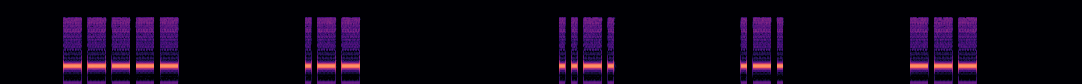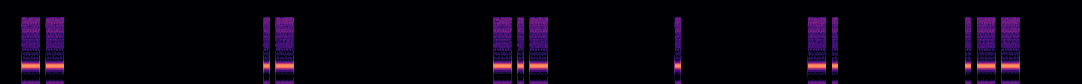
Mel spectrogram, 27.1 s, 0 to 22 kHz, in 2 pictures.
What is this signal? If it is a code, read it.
Morse code, heard as a keyed tone, about 16 wpm, spaced as for 5 wpm, 800 Hz. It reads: 0W FROM A KENW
